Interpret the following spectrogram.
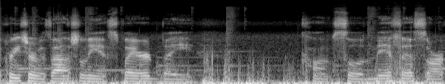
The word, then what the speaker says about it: Compsognathus: This particular creature was actually inspired by Compsognathus, or Compsognathus if you want to pronounce it that way, in Jurassic Park, the original Jurassic Park.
